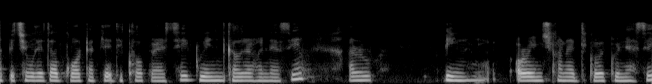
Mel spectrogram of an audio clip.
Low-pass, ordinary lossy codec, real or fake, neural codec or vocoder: 7.2 kHz; none; fake; codec, 16 kHz, 2 kbps, FreqCodec, larger model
